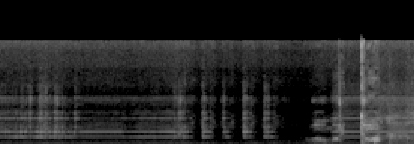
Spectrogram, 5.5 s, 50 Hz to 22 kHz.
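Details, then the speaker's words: 1974 HP/Harrison Labs 6226A 0-40V 1.5A bench power supply with switched pre-regulator, no fan, drawing 20 W at idle with no load; steady low mains hum that never changes pitch: loud transformer hum. "it is using 20 watts of idle I don't like this sound maybe when you put on the sides and all that maybe it's not a problem"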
